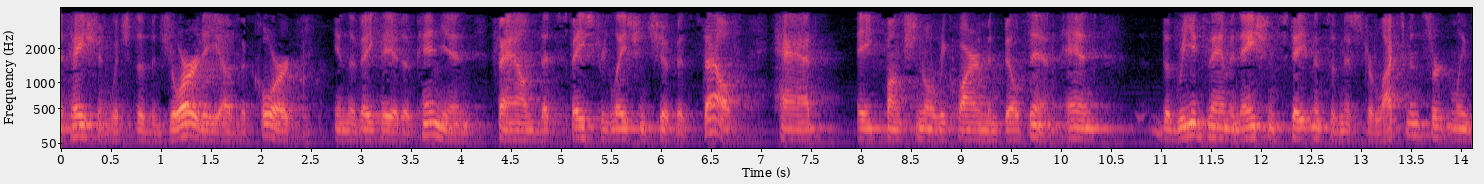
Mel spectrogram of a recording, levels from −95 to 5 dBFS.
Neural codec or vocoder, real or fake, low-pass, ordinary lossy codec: none; real; 3.6 kHz; MP3, 24 kbps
